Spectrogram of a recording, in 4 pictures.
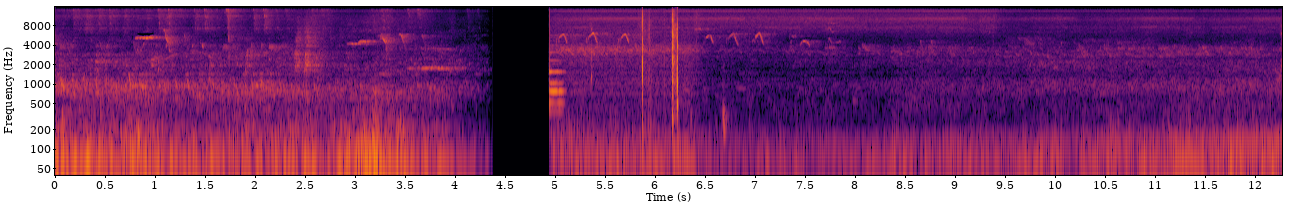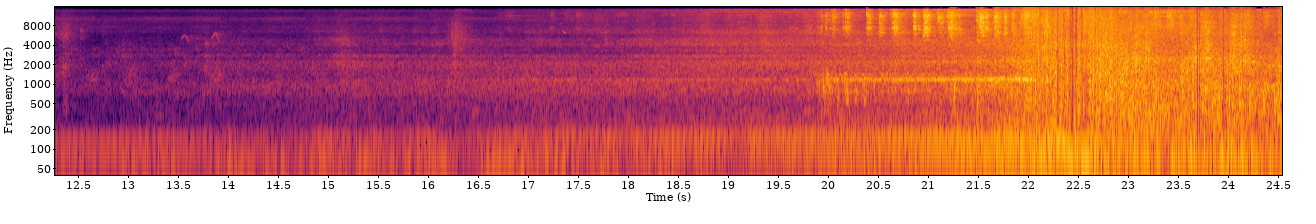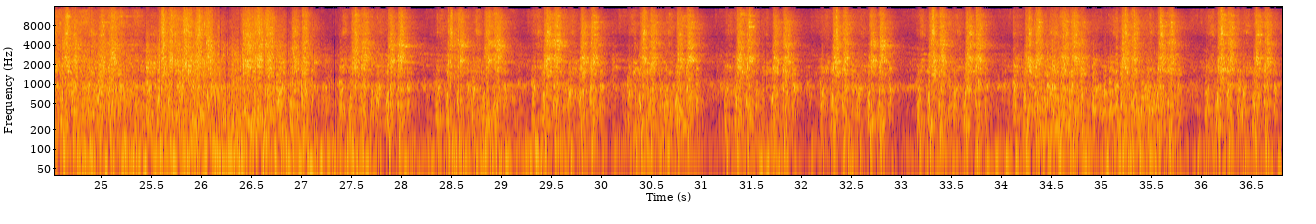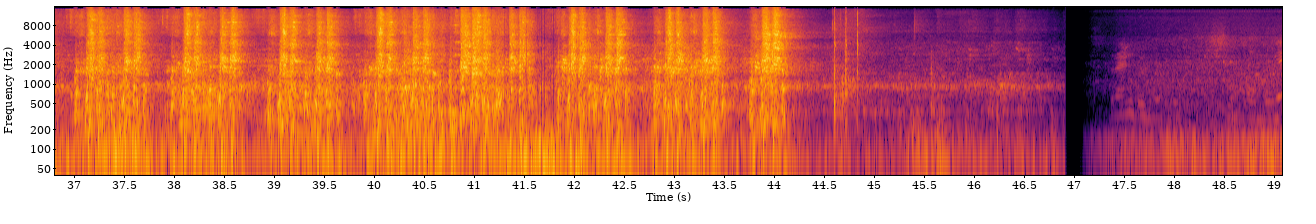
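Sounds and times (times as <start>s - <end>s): train wheels clickety-clack on rails: 0.0s - 3.3s, 16.1s - 16.6s, 19.8s - 46.7s.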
